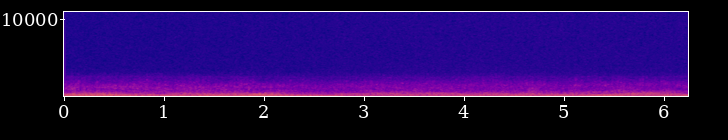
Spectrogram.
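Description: Propeller aircraft engines droning steadily, a low hum over a haze of noise.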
